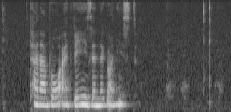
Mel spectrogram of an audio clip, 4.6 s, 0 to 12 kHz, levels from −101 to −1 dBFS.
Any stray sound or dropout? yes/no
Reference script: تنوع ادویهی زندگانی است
no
